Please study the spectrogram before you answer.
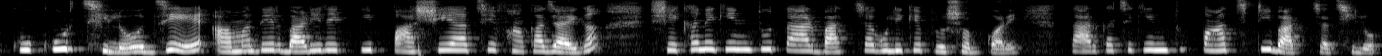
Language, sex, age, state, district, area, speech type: Bengali, female, 60+, West Bengal, Purulia, urban, spontaneous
